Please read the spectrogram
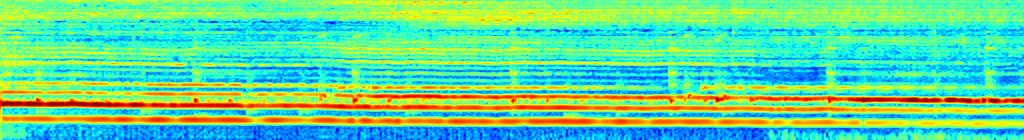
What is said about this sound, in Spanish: chacal aullaba a lo lejos.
